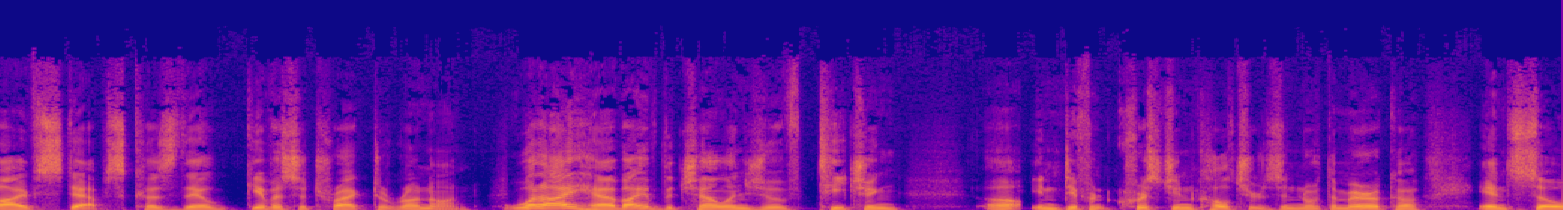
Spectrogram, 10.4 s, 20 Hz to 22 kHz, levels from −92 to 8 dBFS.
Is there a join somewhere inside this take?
yes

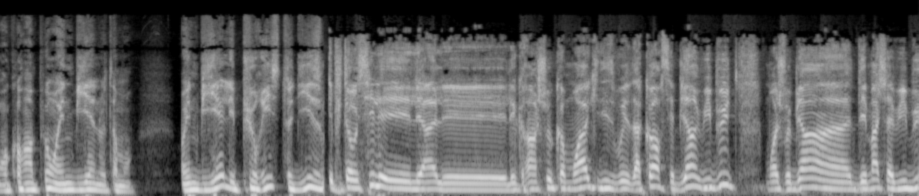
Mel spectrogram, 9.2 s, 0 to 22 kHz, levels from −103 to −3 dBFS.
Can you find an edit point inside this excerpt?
yes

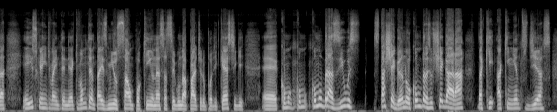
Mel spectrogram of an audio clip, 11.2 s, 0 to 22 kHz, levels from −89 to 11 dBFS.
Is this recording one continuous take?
yes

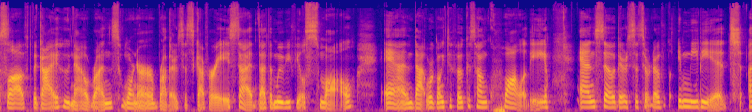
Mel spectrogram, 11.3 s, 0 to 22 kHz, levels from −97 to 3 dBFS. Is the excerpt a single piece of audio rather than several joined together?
yes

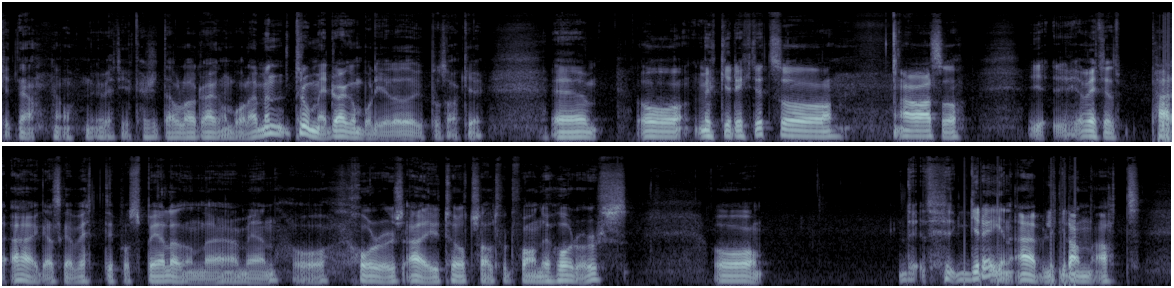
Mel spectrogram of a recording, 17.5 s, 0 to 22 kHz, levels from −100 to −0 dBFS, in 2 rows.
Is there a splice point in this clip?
yes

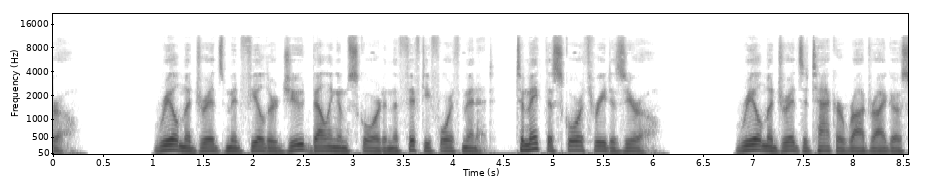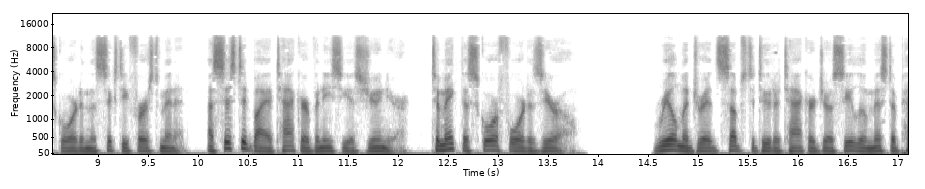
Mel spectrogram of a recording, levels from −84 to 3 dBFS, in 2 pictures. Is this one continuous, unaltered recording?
yes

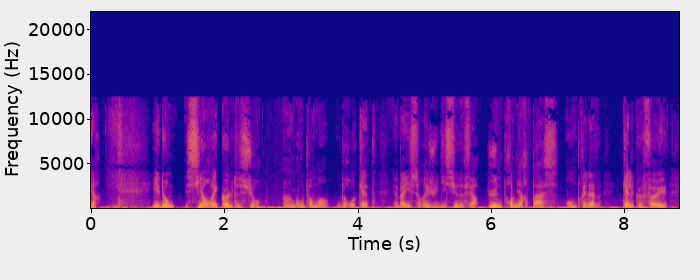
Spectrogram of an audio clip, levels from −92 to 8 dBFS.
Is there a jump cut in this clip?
no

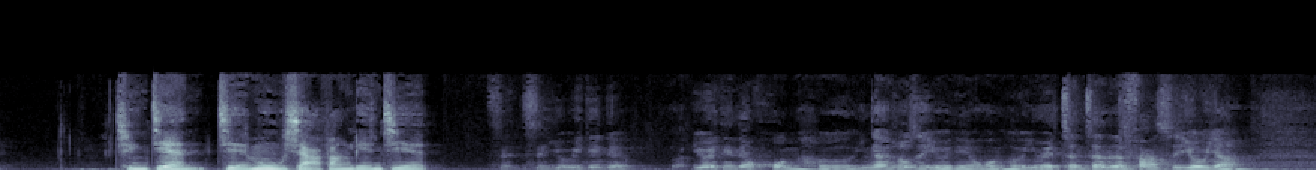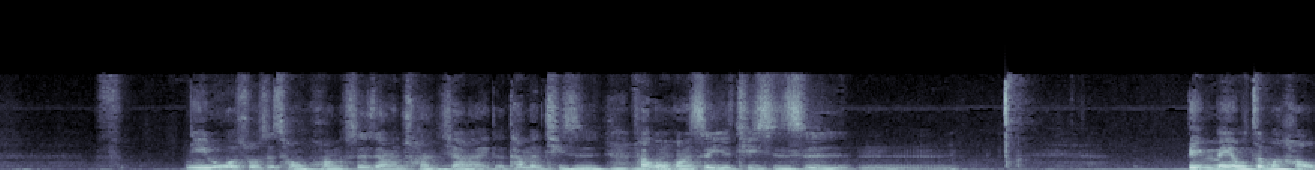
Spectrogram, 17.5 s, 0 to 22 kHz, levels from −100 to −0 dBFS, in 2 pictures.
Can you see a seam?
no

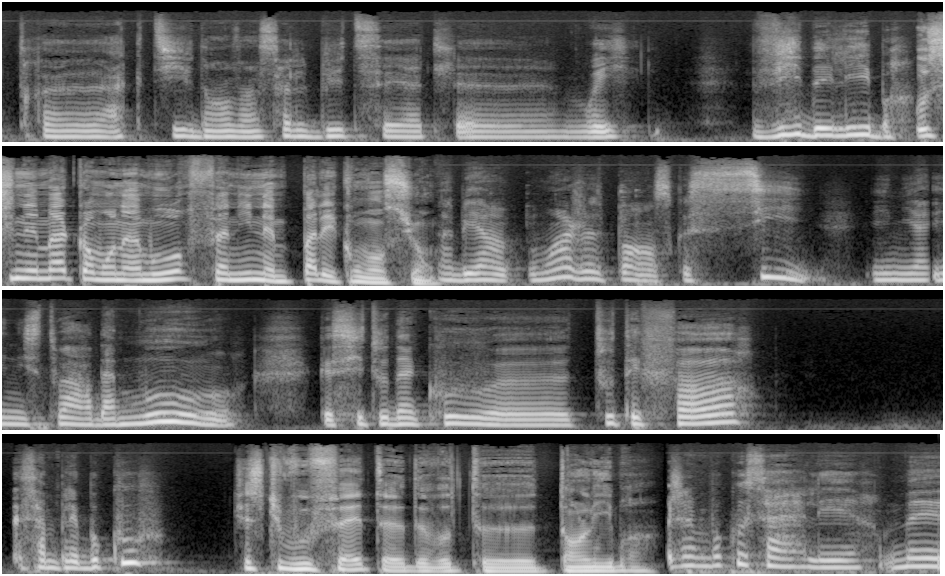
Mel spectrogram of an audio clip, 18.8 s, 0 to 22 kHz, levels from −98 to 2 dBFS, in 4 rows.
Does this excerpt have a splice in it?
yes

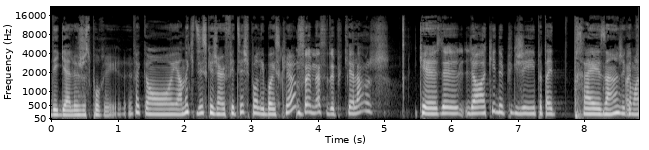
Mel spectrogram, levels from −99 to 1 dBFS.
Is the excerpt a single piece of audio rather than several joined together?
no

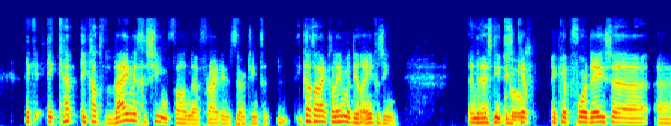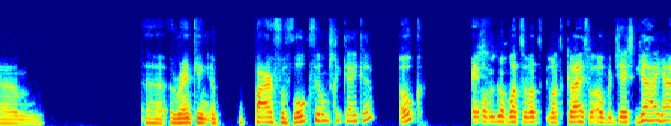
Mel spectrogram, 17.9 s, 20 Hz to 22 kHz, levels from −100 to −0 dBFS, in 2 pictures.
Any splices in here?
yes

